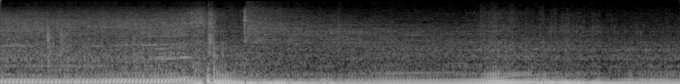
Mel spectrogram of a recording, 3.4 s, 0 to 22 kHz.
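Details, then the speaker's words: 1990 Mazda 323 hatch, four-cylinder, five-speed manual, 169,000 km, revved twice: deep droning truck-like exhaust boom from a cheap Cherry Bomb aftermarket muffler fitted by previous owner; loud aftermarket muffler. "let's give her a little rev so you can properly hear the beautiful exhaust sound of all four cylinders working so hard"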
